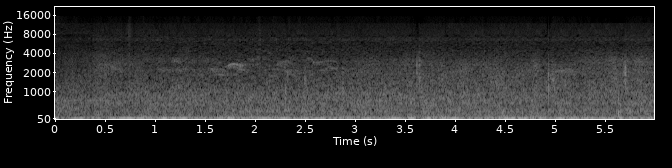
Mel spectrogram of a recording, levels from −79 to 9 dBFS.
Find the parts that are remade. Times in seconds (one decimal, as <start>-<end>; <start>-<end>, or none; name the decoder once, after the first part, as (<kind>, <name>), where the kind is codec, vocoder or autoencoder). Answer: 0.0-0.9 (autoencoder, DAC-VAE); 2.9-6.0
